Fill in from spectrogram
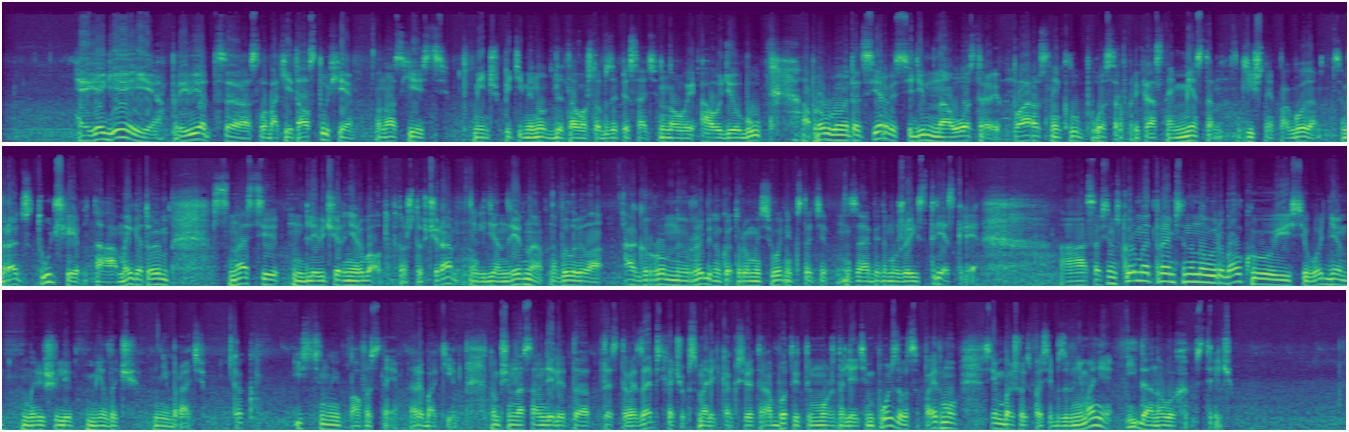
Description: Пробная запись с Острова на Иваньковском водохранилище.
